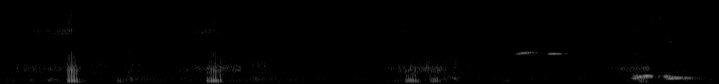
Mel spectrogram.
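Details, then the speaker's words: Snoring from a sleeper, recorded while others talk nearby. "because she's still snoring"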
